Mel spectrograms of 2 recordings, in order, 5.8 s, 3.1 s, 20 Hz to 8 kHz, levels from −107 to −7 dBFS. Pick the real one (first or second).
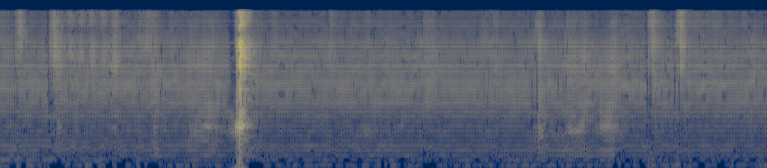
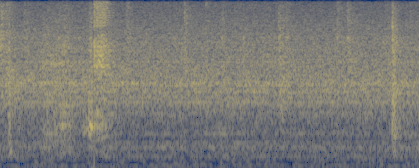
second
